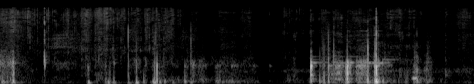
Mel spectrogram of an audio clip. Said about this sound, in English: So I'm unwrapping the unit, all encased in its environmentally friendly plastic.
